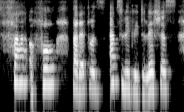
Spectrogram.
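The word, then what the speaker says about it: phở: I don't pronounce it correctly. It's pho, but it was absolutely delicious.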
